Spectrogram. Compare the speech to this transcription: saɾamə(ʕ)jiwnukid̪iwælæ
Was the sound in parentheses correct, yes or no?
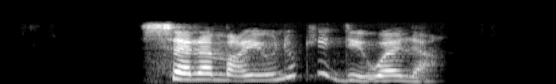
no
